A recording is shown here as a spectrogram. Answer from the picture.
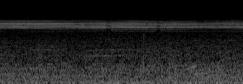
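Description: Steady, high-pitched chorus of insects, with a low rumble underneath.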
